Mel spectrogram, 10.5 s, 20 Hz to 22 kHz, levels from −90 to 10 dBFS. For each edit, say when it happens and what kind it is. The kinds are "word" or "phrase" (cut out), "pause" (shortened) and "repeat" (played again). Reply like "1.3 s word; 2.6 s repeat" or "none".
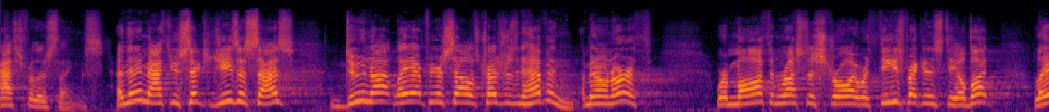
1.1 s pause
